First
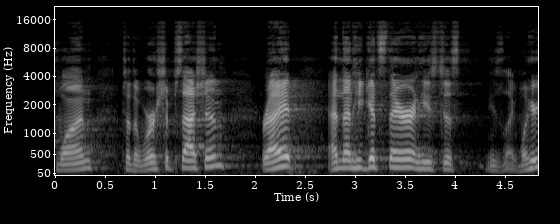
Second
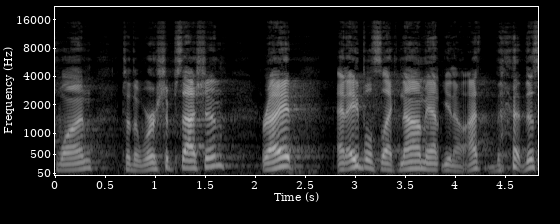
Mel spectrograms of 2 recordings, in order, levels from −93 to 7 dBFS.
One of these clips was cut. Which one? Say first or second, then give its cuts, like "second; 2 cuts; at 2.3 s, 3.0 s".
second; 2 cuts; at 2.6 s, 3.8 s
